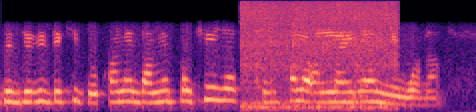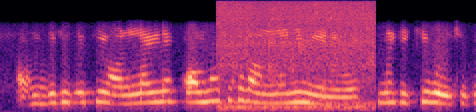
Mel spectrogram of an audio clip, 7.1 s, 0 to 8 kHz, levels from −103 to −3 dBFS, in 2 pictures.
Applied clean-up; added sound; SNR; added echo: none; Rain; 9 dB; none.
